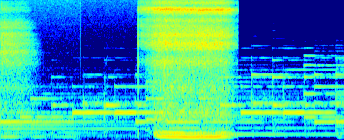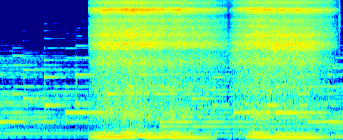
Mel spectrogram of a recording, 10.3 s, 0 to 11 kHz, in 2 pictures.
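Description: Loud, rough snoring on the in-breaths, about 14 a minute, with music playing underneath.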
